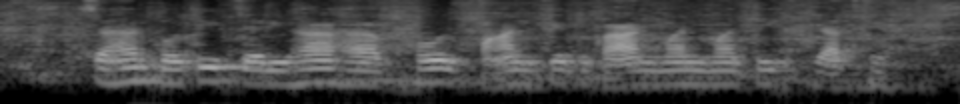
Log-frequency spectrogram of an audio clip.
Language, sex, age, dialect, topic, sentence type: Chhattisgarhi, male, 18-24, Central, agriculture, statement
